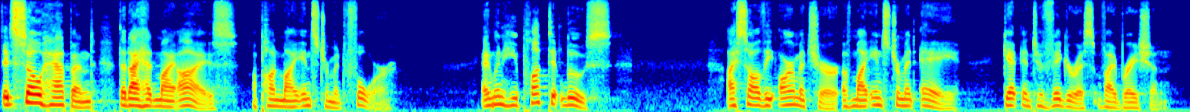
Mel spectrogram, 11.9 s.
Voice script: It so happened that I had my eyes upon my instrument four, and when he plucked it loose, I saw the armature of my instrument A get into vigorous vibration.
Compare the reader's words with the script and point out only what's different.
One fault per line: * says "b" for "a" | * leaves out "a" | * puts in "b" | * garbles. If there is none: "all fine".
all fine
